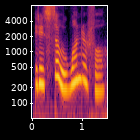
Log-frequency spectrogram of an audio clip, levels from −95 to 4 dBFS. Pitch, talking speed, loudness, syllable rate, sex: 235 Hz, 160 wpm, -14 LUFS, 4.3 syllables/s, female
